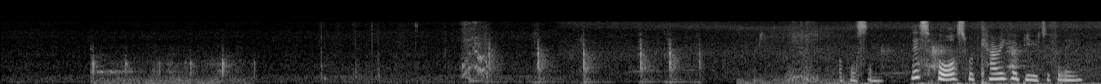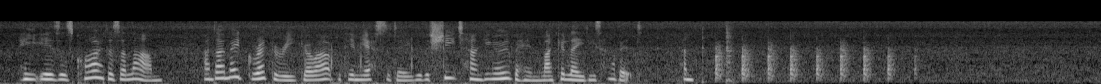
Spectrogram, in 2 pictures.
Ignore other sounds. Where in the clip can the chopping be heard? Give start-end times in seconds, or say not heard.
0.9-2.5, 4.7-7.0, 8.8-10.8, 14.1-15.3, 18.1-20.2.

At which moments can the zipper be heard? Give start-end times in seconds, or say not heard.
3.2-5.0, 7.3-8.7, 17.6-18.4.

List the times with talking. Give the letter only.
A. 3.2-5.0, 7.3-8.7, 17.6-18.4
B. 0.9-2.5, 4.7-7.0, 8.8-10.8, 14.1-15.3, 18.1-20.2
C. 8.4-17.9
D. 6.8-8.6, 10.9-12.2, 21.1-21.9
C.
